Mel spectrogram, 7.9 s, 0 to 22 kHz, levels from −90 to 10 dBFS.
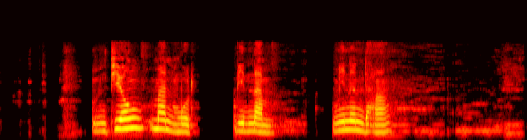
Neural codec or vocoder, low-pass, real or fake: none; 7.2 kHz; real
